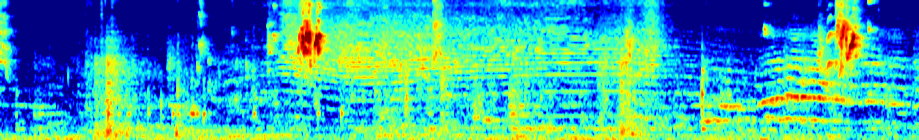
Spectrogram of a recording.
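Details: Lovebird heard in the morning, chattering with soft twitters, then a loud harsh burst followed by a long rasping buzz, and a second loud screech near the end.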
